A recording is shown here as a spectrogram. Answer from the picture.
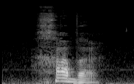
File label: "gabber", Dutch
